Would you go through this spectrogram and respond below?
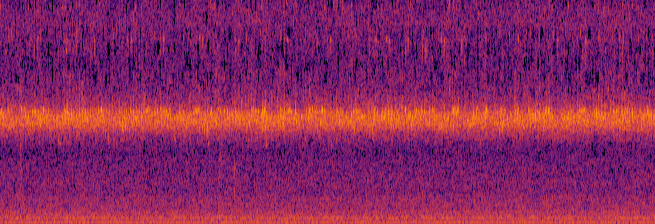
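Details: Crickets kept on a cricket farm fill the air with a dense, unbroken high-pitched chorus, a steady shimmering trill at even loudness throughout, over a faint low hum.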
